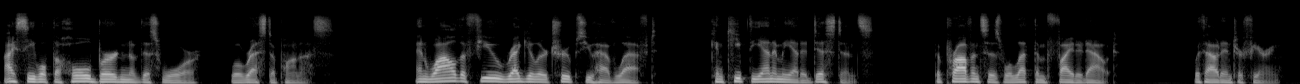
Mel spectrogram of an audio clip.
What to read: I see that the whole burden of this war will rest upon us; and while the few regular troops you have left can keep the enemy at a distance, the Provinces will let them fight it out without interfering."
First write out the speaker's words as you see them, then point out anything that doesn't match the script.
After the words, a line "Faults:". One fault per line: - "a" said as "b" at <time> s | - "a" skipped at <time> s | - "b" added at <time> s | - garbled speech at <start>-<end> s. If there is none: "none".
I see what the whole burden of this war will rest upon us; and while the few regular troops you have left can keep the enemy at a distance, the Provinces will let them fight it out without interfering."
Faults:
- "that" said as "what" at 0.3 s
